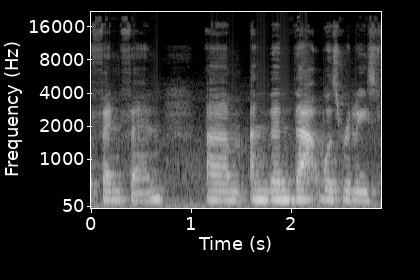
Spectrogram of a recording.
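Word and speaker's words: phen-fen: o word epidemic um so Fen Fen Fen uh by the way it's spelled p-h-e-n Dash Fen um and the thing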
